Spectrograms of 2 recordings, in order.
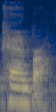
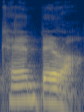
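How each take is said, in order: First: It is pronounced in the Australian way. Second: It is pronounced in a non-Australian way. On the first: The speaker calls it right. "We say" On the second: The speaker calls it wrong. "don't say"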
